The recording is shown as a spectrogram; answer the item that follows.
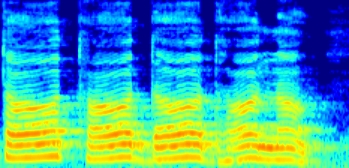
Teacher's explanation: दंत से जो भी वर्ण आपके उच्चारित होते हैं वो हैं त वर्ग के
